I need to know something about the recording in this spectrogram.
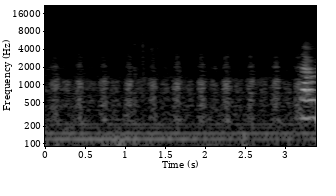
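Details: Yellow Labrador Retriever, pregnant, resting on a couch as she is stroked under the chin; even, rhythmic panting at roughly three breaths a second, then a brief burst of a man's voice near the end.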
